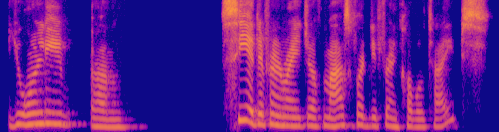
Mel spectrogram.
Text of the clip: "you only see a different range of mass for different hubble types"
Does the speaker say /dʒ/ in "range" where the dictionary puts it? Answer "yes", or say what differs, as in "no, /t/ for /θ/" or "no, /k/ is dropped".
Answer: yes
